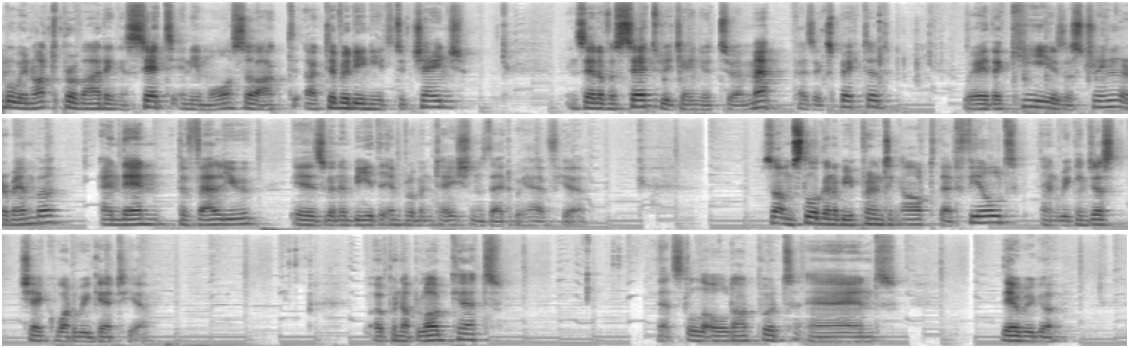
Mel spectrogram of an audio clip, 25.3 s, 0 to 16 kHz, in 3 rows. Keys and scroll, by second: 6.5 Return, 15.8 shift+F10.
